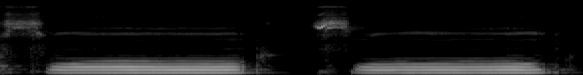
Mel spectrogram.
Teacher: موٹی ہوگی اور موٹا کرنے کے لیے زبان کا بیچ بھی اٹھائیں گے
